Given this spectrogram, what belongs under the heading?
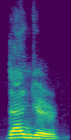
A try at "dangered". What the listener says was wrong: Okay, give me a good D sound at the end there. Dangered.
